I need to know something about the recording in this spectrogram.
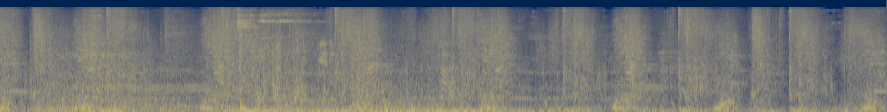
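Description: Video game spell effects whoosh, crackle and thud during a fight.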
